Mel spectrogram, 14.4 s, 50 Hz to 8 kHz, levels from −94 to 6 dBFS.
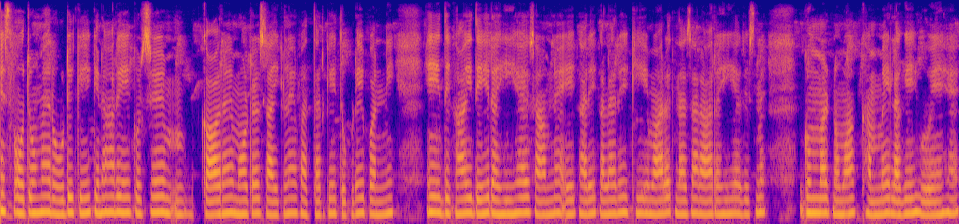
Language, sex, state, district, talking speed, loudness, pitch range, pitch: Hindi, female, Rajasthan, Churu, 140 wpm, -16 LUFS, 185-200 Hz, 195 Hz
